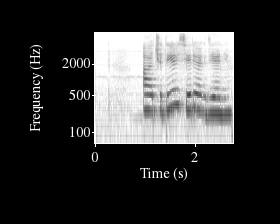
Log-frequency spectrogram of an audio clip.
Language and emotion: Russian, neutral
